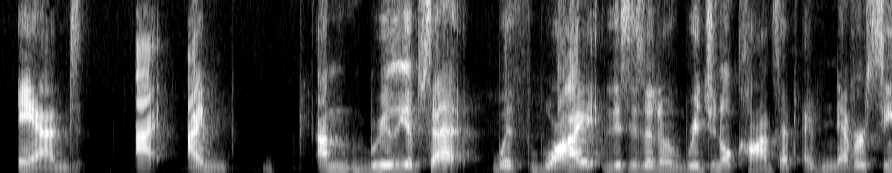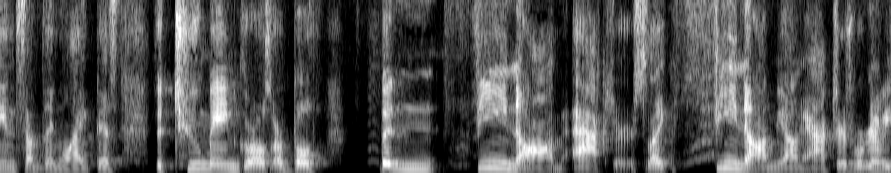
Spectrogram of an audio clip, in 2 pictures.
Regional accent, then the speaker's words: East Coast, United States; I also, as an East Coaster, I'll be honest, I have very, very few Southern friends. Mm-hmm. I came from the East Coast. I live on the West Coast.

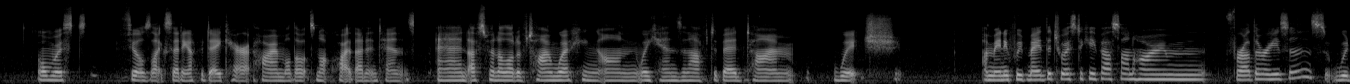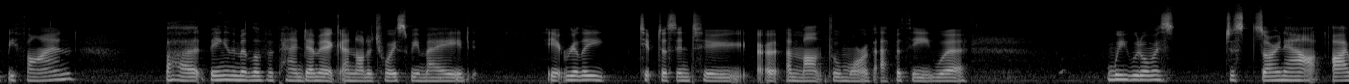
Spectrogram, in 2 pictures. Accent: Australia; I'm a listener from Australia. We've been pretty lucky over here.

